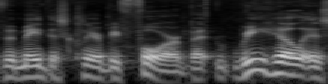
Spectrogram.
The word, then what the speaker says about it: Rehill: this clear before but rehill is spelled r-e-h-i-l-l am i correct yes okay and we pronounce it re-hill not ray hill am i correct that correct very good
